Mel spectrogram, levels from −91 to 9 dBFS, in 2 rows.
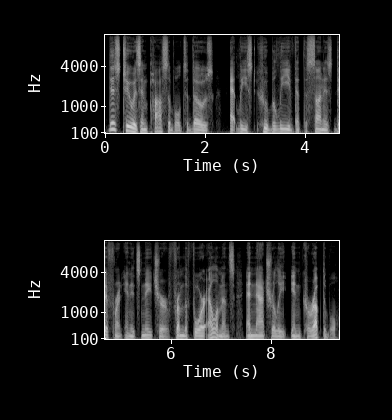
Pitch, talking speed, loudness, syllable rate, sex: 95 Hz, 160 wpm, -22 LUFS, 5.2 syllables/s, male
